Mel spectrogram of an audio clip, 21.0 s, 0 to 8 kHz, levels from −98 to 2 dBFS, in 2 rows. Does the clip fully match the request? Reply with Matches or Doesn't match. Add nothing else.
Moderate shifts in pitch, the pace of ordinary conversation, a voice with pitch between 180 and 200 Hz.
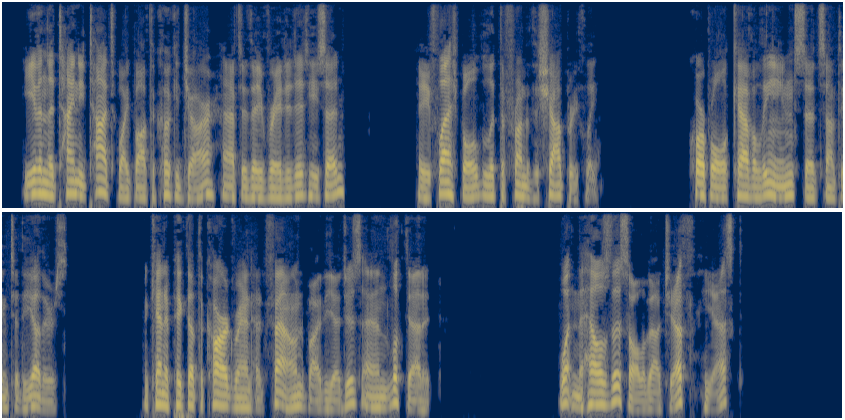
Doesn't match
